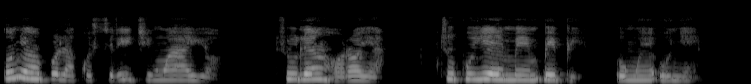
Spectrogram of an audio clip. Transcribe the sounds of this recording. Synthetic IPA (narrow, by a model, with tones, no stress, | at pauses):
o˦ɲe˦ɔ˦bʊ˦la˨kʷe˨si˨ɾi˦d͡ʒi˦ŋʷa˦jɔ˨ | tu˦le˦n̩˦ɦɔ˨ɾɔ˦ja˦ | tu˦pʊ˦je˦me˦ŋ͡m̩˦k͡pe˦bi˨ | o˦ŋʷe˦ʔo˦ɲe˦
